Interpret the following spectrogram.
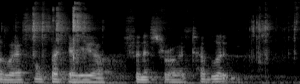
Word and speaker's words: finasteride: way, I'll take a finasteride tablet. Finasteride, not finasteride, I've been saying it wrong all these years.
